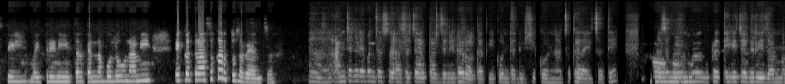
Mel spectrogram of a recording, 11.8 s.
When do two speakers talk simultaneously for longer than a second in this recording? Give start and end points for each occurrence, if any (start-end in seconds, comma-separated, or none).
none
